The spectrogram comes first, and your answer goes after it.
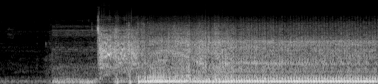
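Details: Triumph Trident 660 triple-cylinder motorcycle at cold start: a brief starter whirr, then a fast cold idle with a light metallic rattle over it; source of the rattle unclear.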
